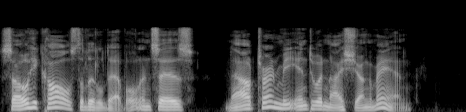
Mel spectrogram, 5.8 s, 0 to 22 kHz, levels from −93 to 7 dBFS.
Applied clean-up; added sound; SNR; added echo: none; none; none; none.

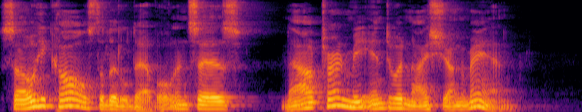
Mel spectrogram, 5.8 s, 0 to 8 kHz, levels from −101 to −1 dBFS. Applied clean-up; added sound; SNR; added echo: none; none; none; reverberation time 0.4 s.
